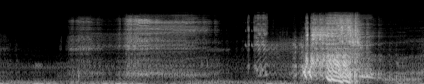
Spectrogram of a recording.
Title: 12 Sneezes, With Build Ups And Stomach Growling (Slowed Down)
